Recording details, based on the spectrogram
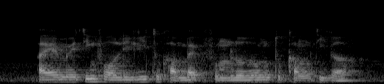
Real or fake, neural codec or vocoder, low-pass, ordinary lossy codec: real; none; 5.4 kHz; none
